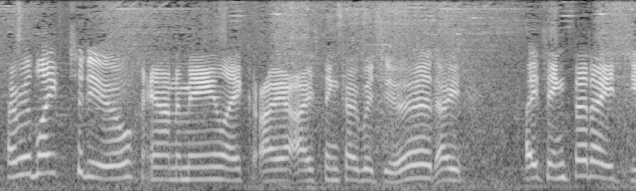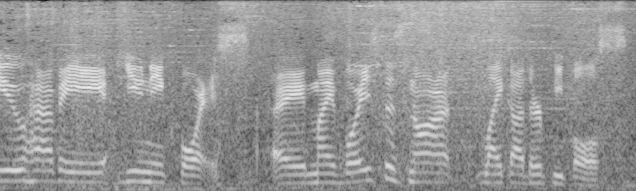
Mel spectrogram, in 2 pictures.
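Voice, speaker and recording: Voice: medium pitch, normal speed, noisy background. A game streamer with a nasal voice, chatting casually while playing. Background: music.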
